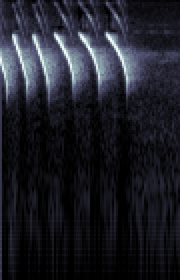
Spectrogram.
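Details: Canary song played to get another canary singing, given as canary training: five loud, clear downward-sweeping whistles, evenly spaced, then quiet.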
